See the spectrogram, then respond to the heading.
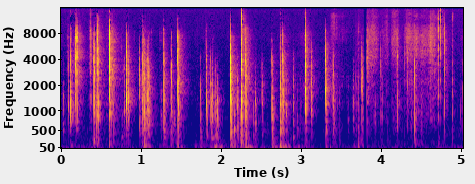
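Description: Fingertips rub the pages of an open, water-damaged glossy paper magazine and turn them. A quiet, rapid series of crisp, bright crinkles and papery rustles follows, with short dry bursts, little low end and no ring.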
